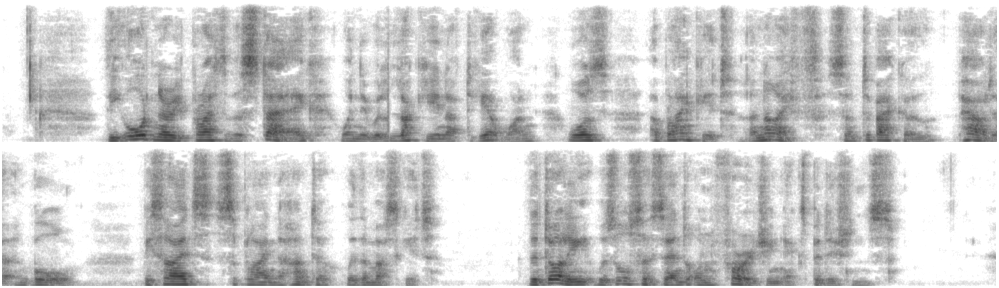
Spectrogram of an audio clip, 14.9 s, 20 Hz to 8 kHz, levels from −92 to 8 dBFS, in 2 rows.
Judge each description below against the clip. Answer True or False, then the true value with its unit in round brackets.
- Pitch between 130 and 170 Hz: True (140 Hz)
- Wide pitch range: False (3.7 semitones)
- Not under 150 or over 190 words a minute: True (160 wpm)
